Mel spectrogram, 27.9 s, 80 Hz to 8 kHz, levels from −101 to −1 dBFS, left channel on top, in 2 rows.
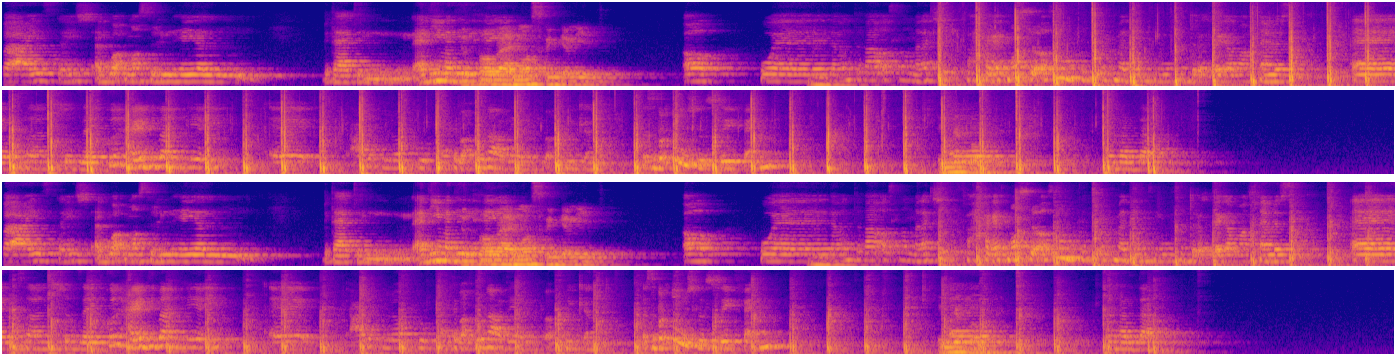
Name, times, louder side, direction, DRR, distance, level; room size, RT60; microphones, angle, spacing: voice 1, 0.0-2.4 3.3-5.1 6.8-7.1 7.6-12.8 13.5-16.1 16.6-17.0 17.4-19.9 20.3-21.6 23.4-23.8 24.9-25.5, equal, 20° right, -2 dB, 0.8 m, -31 dB
voice 2, 4.6-5.9 8.1-8.3 23.3-23.8, left 1 dB, 10° left, -2 dB, 1.3 m, -27 dB
sound 1, 9.4-9.5 9.7-11.4 11.7-11.8 12.1-12.2 12.5-12.6 12.9-15.3 15.6-18.4 18.7-18.8 19.0-20.0 20.2-21.1 21.4-23.0 23.3-23.8 24.1-24.2 24.4-24.6 24.9-25.1 25.4-25.5, left 6 dB, 80° left, 0.4 m, -27 dB
10.5 x 4.3 x 3.4 m, 1.0 s
head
